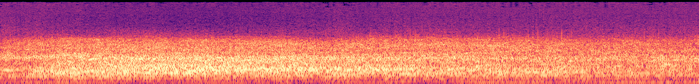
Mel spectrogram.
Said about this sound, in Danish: Det må være en færge.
